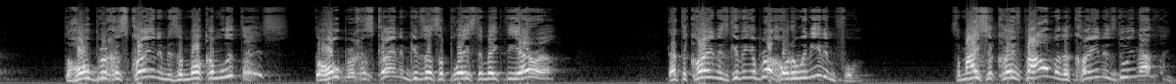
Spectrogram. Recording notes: Shiur recorded in Yeshivas Ohr Reuven, Monsey NY.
